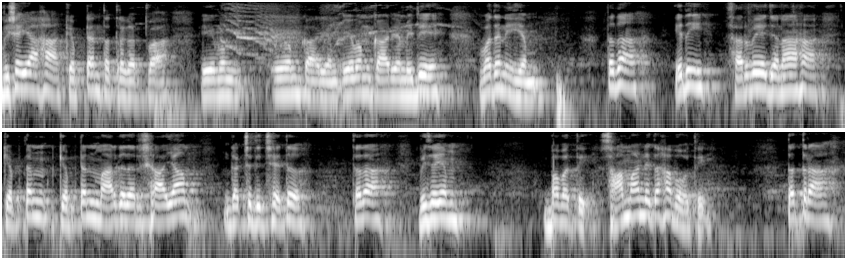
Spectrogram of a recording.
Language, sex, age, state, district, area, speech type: Sanskrit, male, 18-30, Andhra Pradesh, Kadapa, urban, spontaneous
